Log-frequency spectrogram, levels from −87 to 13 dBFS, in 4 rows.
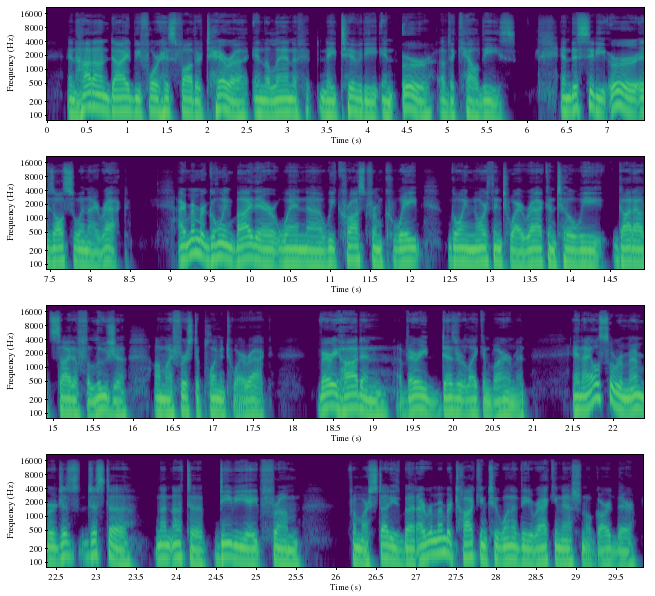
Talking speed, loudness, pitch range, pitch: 175 wpm, -19 LUFS, 100-120 Hz, 110 Hz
